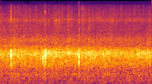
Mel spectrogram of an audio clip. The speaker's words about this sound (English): You're clapping. You're clapping. You're clapping.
